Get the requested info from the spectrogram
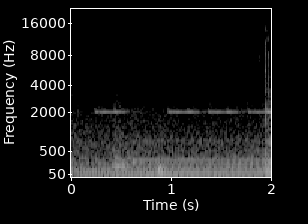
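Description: Microwave oven switched back on and running with a faint steady low hum that starts about half a second in, under a faint thin high whine.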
